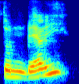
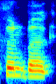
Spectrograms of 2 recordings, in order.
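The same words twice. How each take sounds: First: The surname has a Swedish-style pronunciation. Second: The surname has an English-style pronunciation. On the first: "in Swedish, her surname is pronounced" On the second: "we pronounce her name"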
